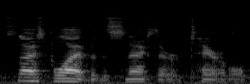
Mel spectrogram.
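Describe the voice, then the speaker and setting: A man's voice: medium pitch, animated, moderate pace, vocal fry, darkish tone. Man playing a wry self-styled captain, noisy mic. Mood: wry, breezy. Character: breezy, wisecracking male officer, self-styled captain. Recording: noisy voice chat.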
